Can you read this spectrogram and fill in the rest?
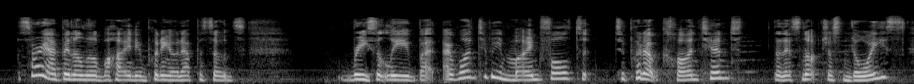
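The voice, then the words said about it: Congested voice with a cold. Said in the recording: “as you can hear in my voice, a cold flu extravaganza ... some allergies thrown in ... my lovely cold voice”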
